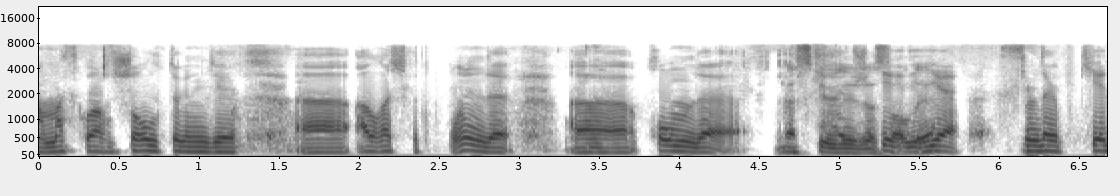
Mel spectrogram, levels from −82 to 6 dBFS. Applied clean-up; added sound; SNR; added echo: neural mask model Resemble Enhance denoiser.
